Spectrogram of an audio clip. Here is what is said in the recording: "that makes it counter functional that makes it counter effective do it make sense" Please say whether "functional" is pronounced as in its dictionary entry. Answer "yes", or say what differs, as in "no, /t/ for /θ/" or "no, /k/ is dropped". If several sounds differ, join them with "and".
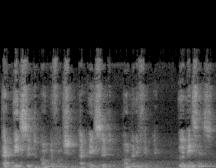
no, /k/ is dropped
